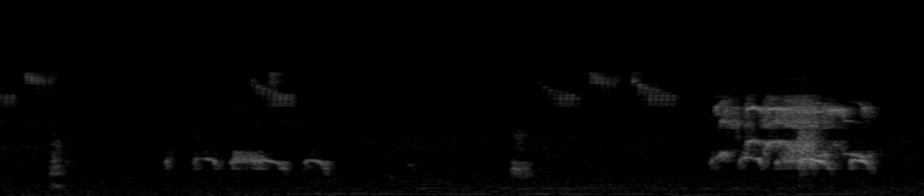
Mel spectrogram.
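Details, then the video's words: Spotted dove decoy bird, used to call in new wild birds, giving low mellow coos in short bursts, loudest as a rich, rolling run of coos near the end; high thin chirps from other birds are heard in between. "Tiếng Chim Cu Mồi THÚC và GÁY GỌI Bổi Mới, Mở Là Gáy"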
